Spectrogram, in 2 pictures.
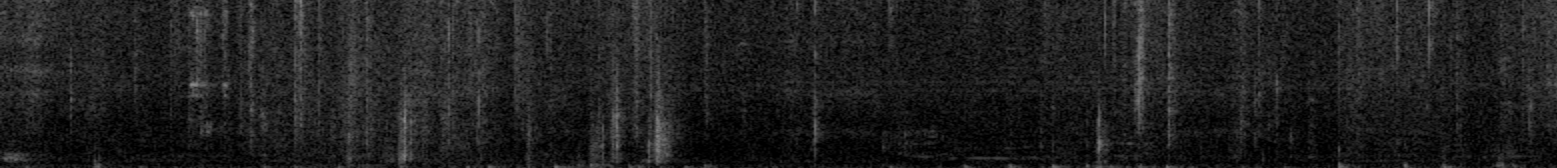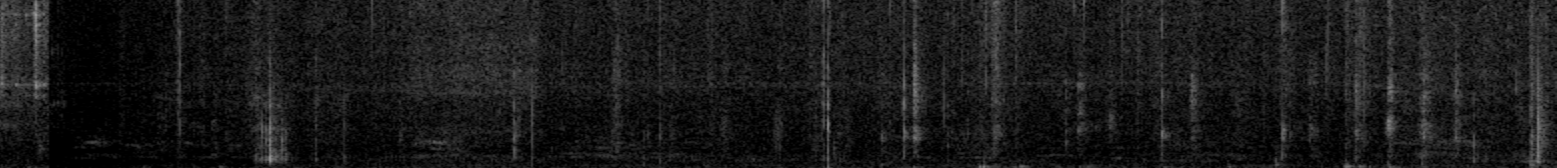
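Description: A puppy yaps and growls playfully close by.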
